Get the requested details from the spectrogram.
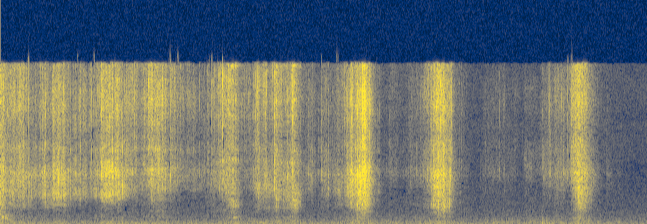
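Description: A medium clear jar, likely plastic, with a black screw lid and labelled Green Jasmine Tea, nearly full of dry loose tea leaves, is held in one hand and shaken and tilted. The leaves rattle inside in bright, hissy bursts with almost no low end. The rattles swell and fade, ending in quieter, separate shakes.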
